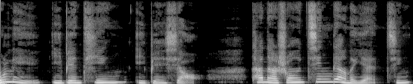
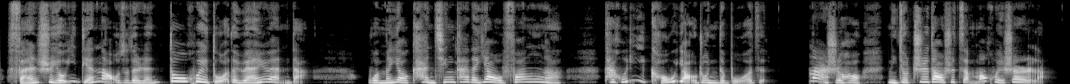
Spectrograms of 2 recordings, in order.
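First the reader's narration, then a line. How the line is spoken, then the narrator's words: Sighing. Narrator (Chinese): 猫头鹰叹息着说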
